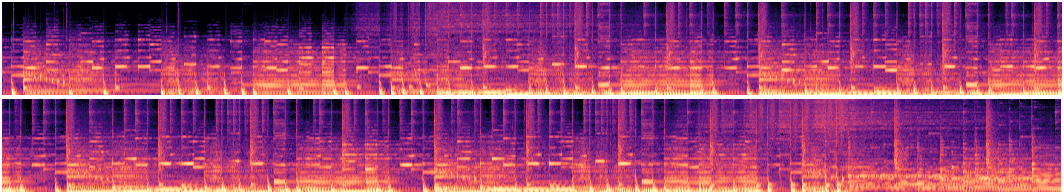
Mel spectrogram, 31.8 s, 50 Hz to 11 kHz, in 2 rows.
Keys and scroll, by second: 3.5-5.2 typing, 6.1 Return, 16.4-18.2 typing, 19.9 Return, 27.7 ctrl+k, 31.6 c.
